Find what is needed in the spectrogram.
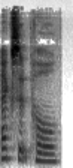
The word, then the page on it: exit poll: American English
